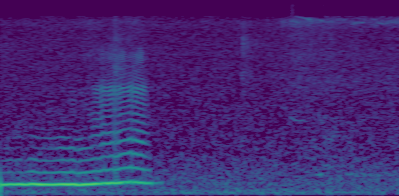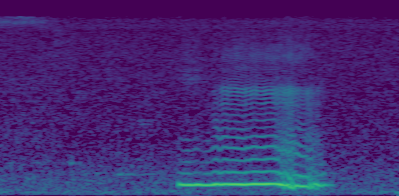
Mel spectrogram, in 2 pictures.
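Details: Sleeping Persian cat snoring loudly: two tonal, humming snores separated by a few seconds of quiet.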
